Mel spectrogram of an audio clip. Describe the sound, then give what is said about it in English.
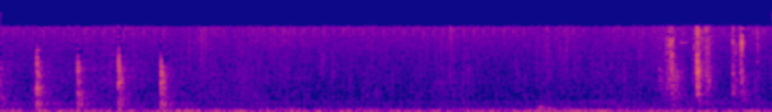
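Four firm knocks on the wooden door of a suite in the evening in quick succession, a short pause of quiet, then three more knocks near the end, fairly loud. “She sent a message to Bradford White through Tex, and White knocked on the door of her suite the following evening.”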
